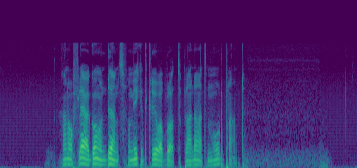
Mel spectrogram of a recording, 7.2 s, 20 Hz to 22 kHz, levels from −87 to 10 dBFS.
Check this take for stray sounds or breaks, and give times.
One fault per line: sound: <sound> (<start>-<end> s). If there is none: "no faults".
no faults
